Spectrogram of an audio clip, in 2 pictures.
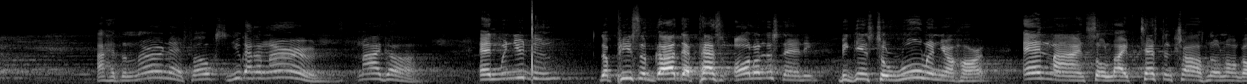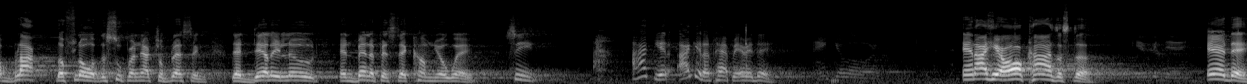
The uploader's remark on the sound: During Sunday morning service on May 21, 2017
